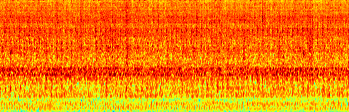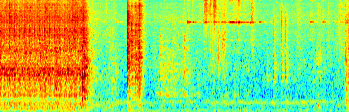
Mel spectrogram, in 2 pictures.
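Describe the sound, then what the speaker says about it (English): A sewing machine runs a long basting stitch along a skirt for gathering, whirring steadily and close for about nine seconds before stopping, followed by faint handling noises. "I'm just gathering my skirt, doing one long basting stitch."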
